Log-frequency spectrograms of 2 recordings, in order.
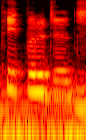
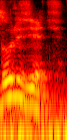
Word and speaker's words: Buttigieg: The final winner was Pete, however you pronounce his last name? – Pete Buttigieg. – Buttigieg.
